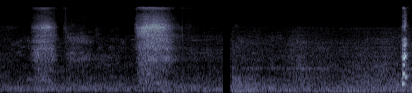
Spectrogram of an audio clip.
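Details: Sneezing with a cold after getting soaked in rain: two loud hissing sneeze bursts a little over a second apart, in a quiet, noisy room with a sharp click near the end.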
